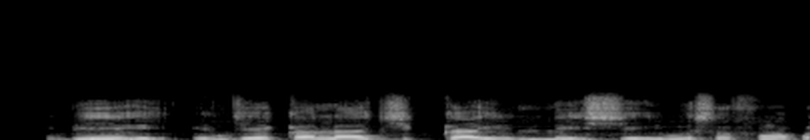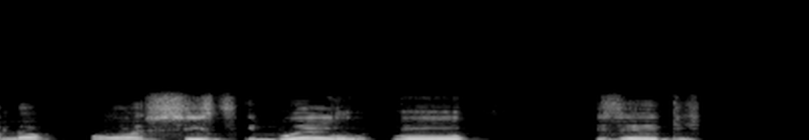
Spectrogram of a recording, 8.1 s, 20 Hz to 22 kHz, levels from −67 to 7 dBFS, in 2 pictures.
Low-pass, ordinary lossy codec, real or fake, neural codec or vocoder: none; none; real; none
